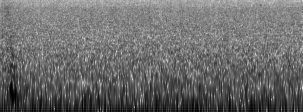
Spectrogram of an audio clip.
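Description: A steady rushing noise with a low rumble underneath, even throughout.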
